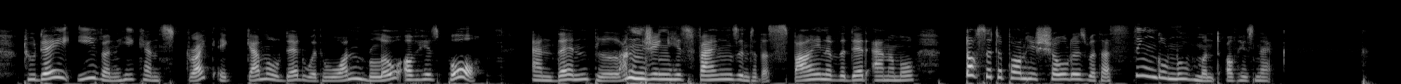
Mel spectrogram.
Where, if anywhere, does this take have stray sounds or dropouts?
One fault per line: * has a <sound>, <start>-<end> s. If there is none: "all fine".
all fine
